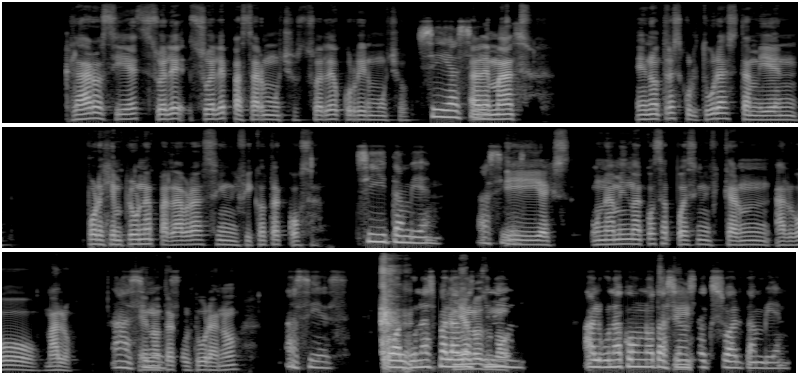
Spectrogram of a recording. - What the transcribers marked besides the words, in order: tapping; cough
- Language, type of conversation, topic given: Spanish, podcast, ¿Tienes miedo de que te juzguen cuando hablas con franqueza?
